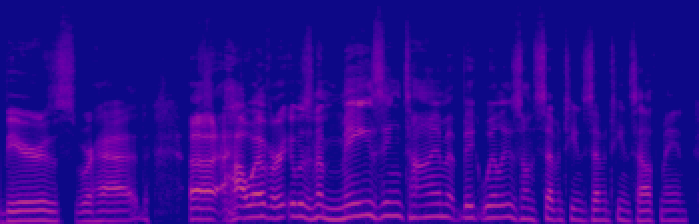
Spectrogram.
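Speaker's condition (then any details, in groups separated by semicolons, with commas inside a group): No condition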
